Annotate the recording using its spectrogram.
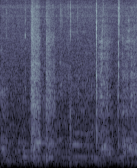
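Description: Faint rustling and light scattered ticks of hands playing with a kitten lying on its back in a lap, rubbing its fur while it paws at them.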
